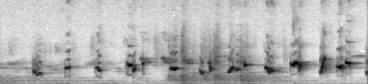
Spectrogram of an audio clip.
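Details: Ropel uplik song of a sooty-headed bulbul, loud master material for other birds: crisp whistled notes, sparse at first then quickening into a rapid run, over a faint low hum and a short rough noise.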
